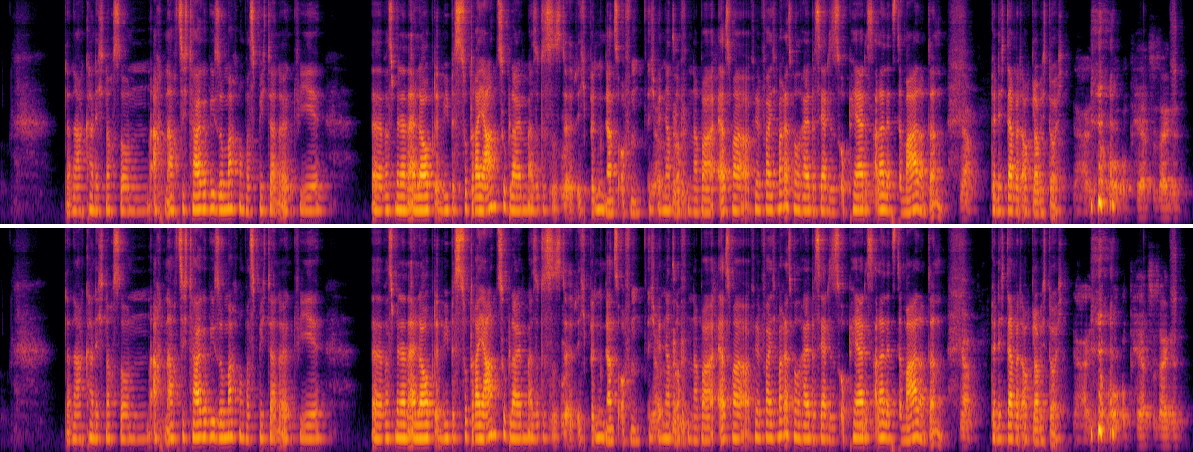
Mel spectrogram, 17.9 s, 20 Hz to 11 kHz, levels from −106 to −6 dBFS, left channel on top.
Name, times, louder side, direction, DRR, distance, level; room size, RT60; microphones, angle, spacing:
voice 1, 0.2-0.6 1.0-5.0 5.6-14.4 14.9-15.9 16.4-16.6, equal, 5° right, 5 dB, 1.0 m, -30 dB
voice 2, 9.7-10.3 10.7-10.8 12.8-13.1 14.4-14.6 16.1-17.7, right 2 dB, 65° right, 2 dB, 2.9 m, -39 dB
16.5 x 5.8 x 5.5 m, 0.43 s
head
